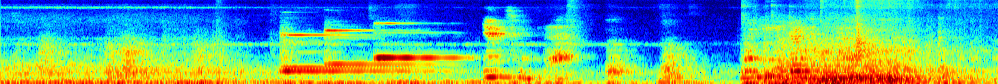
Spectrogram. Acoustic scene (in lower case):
elevator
